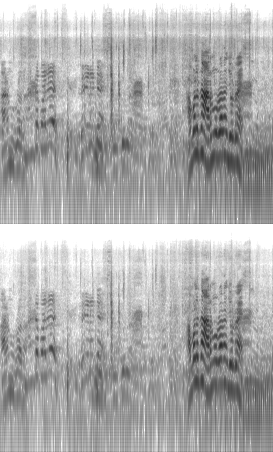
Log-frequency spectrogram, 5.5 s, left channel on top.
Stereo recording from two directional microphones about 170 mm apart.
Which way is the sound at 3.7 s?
30° right (ahead or behind).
